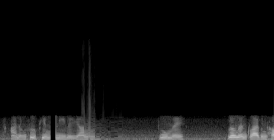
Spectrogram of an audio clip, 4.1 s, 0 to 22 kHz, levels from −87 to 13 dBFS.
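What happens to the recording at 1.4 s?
At 1.4 s the speech is inside a stretch of robotic sound from repeated short buffers, running from about 1.22 s to 1.85 s. It is a rigid, metallic buzz at 200 Hz that loosely tracks the speech. That pitch points to a segment about 5 ms long being replayed over and over. The likely cause is new audio arriving too seldom, so the playback side repeats that last chunk and skips most of the real signal across the span.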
